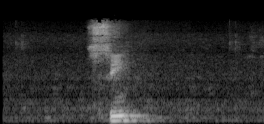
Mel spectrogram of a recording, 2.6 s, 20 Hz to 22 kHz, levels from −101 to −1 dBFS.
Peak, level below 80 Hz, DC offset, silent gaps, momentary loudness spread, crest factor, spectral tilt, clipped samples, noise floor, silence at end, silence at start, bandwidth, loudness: -18 dBFS; -78 dBFS; under 0.1%; none; 26 LU; 20 dB; -3 dB/octave; under 0.1%; -64 dBFS; 1.15 s; 0.9 s; 11.5 kHz; -30 LUFS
